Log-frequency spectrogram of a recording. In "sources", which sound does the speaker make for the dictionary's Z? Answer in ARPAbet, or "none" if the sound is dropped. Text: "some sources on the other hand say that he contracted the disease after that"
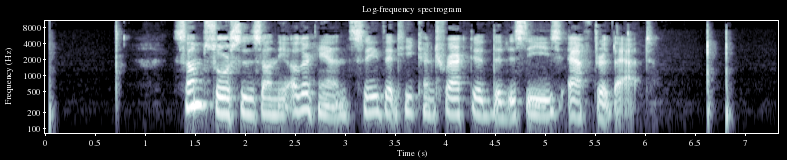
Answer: Z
